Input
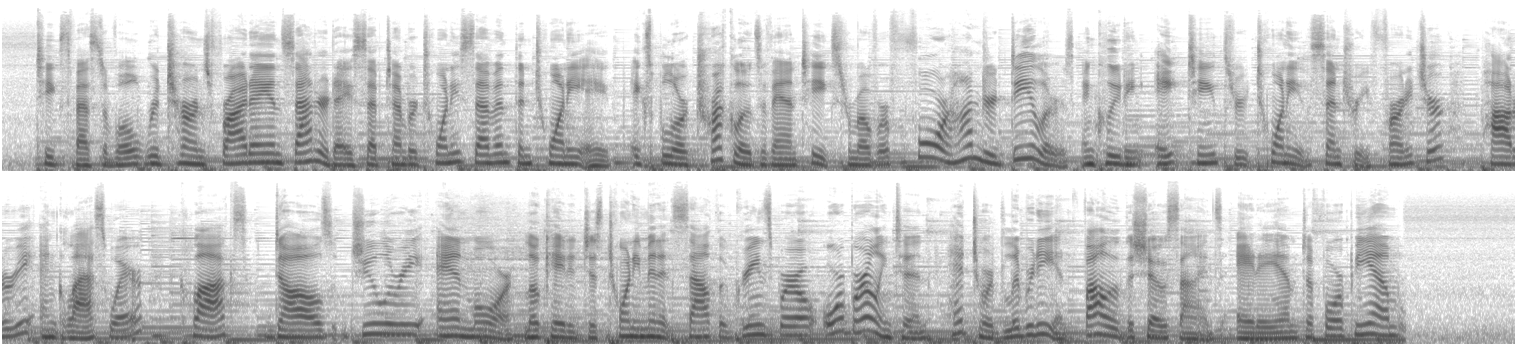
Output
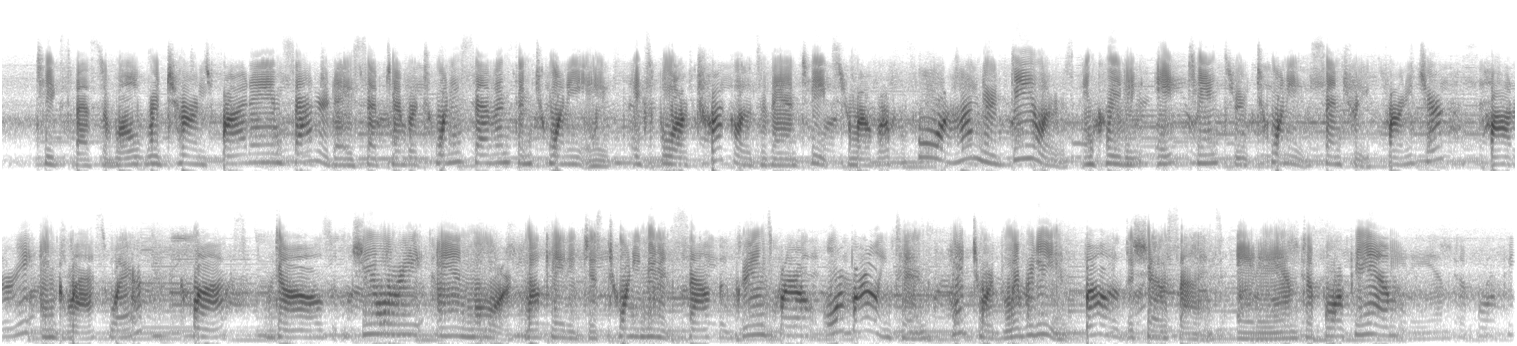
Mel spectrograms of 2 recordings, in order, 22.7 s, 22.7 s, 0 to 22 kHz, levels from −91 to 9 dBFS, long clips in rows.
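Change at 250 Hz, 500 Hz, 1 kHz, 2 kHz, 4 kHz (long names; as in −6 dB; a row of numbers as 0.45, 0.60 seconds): −23.0, −19.0, +3.5, +0.5, +0.5 decibels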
